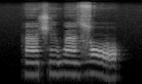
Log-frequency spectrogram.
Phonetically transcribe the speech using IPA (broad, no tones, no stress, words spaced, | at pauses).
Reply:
æ̃ʃĩwæ̃ɮɔ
